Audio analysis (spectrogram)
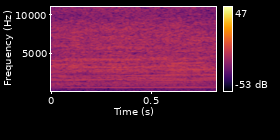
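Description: Red Bull Racing 2010 Formula One car engine in F1 2018 at Hockenheim, a high steady whine held at constant revs throughout the brief moment, with no voices.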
